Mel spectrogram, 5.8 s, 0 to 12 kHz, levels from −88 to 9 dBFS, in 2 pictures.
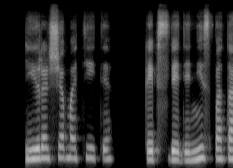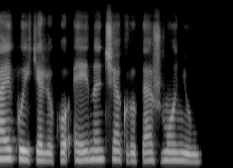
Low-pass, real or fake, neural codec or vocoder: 10.8 kHz; fake; codec, 24 kHz, 1.2 kbps, DualCodec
